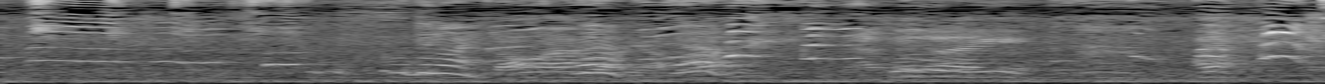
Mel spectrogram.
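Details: Young German Shepherd puppy jumping off a bed, whining in wavering, high-pitched bends and short looping cries, the whimpers bunching together mid-clip while music plays underneath.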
